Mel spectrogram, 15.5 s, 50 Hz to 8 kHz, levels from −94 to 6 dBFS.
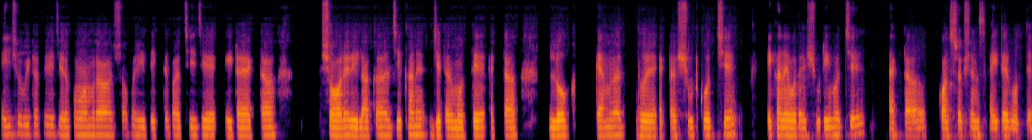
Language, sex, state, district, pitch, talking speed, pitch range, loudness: Bengali, male, West Bengal, Malda, 125 Hz, 125 wpm, 120-130 Hz, -24 LUFS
